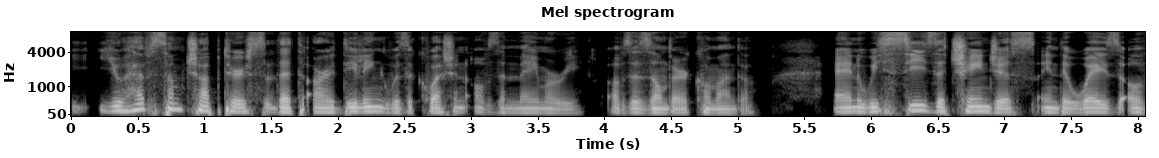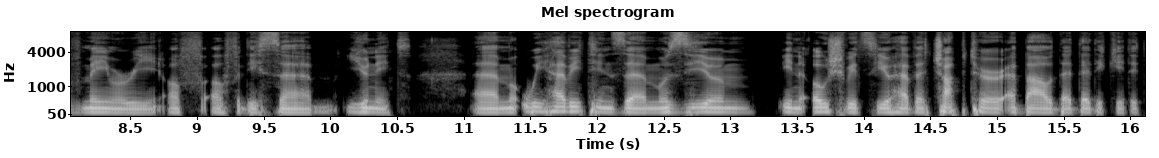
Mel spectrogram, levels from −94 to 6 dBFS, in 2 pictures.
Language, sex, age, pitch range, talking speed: English, male, 30-49, 95-115 Hz, 175 wpm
